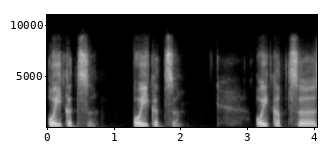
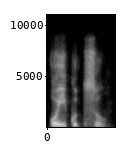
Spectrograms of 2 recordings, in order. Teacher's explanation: if there is u or e in between two unvoiced consonants, then the vowel gets devoiced. So here it won't be oikutsu, it will be oikats. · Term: devoicing of vowels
